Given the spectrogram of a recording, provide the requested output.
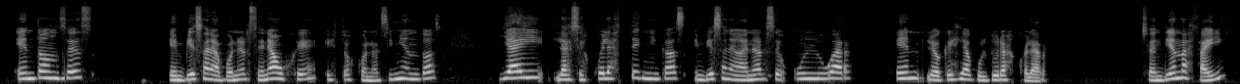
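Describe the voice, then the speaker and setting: A woman with a high pitch speaks at a moderate pace, her pitch varying in an ordinary way. Long, frequent pauses break up her speech, and the sound is dry and close with no echo. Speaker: student study group leader. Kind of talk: tutorial.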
